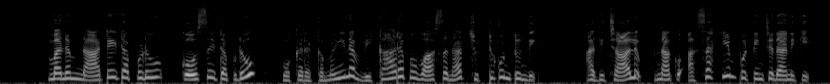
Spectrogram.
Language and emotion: Telugu, disgusted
